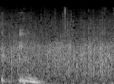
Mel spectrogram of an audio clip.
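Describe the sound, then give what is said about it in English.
A short burst of audience applause: dense, steady clapping from many hands, with a brief vocal murmur near the start. “It's like question time. Clap.”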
